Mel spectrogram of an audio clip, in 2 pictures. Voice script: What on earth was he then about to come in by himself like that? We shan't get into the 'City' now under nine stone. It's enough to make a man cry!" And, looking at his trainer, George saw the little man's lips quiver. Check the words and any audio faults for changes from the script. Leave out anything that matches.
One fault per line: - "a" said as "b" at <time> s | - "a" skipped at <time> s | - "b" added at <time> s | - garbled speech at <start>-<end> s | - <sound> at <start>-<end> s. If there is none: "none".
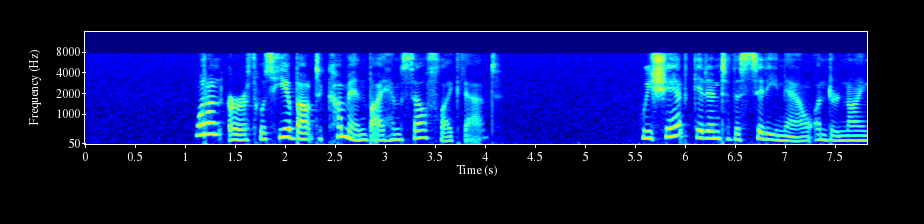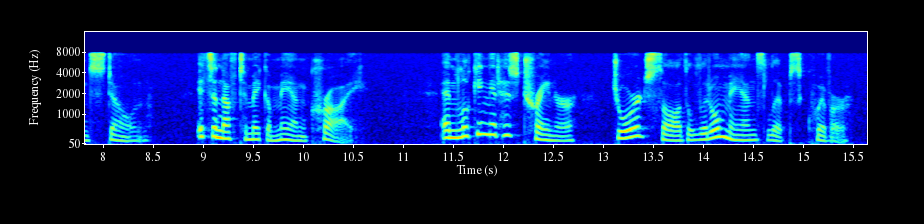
- "then" skipped at 2.0 s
